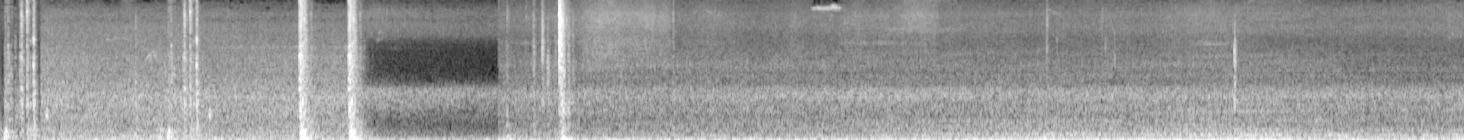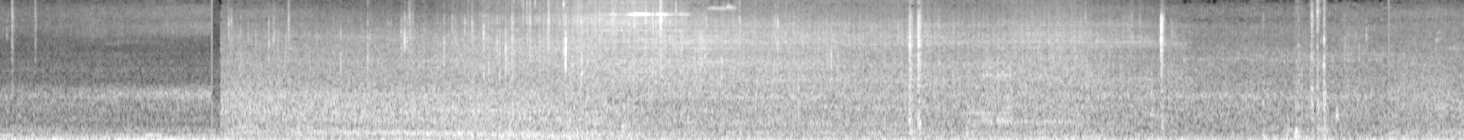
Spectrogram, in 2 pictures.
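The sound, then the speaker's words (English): A car drives around to the back of a building, its engine giving a continuous low rumbling drone with a few sharp clicks early on and a change in the noise partway through. “Kate, you and Jameson take the front. I'll drive around the back.”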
